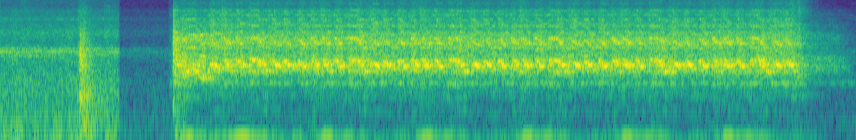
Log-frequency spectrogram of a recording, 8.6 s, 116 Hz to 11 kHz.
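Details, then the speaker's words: 1981 Corvette with rebuilt engine just installed, first start attempt, battery power questionable: steady cranking about four pulses a second for six seconds, never firing; crank no start, owner suspects choke adjustment. "She wants to. She really does. You can hear it in her voice."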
